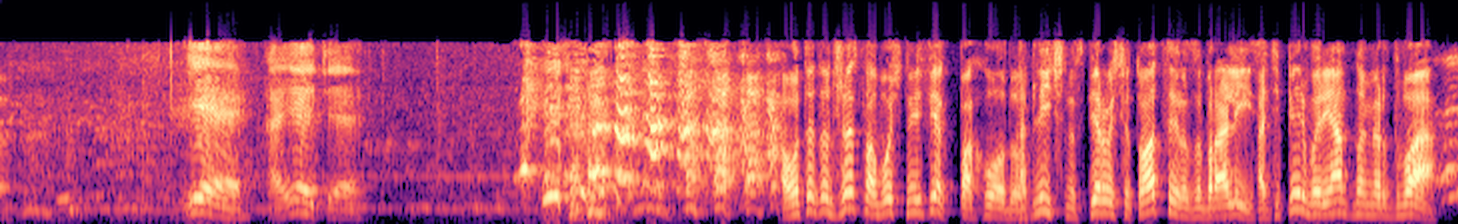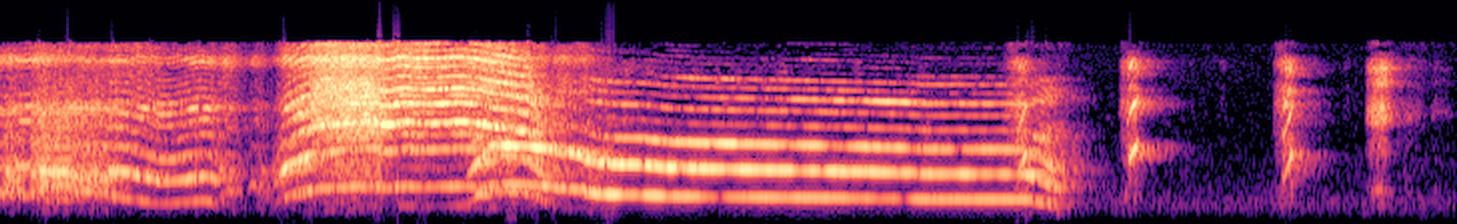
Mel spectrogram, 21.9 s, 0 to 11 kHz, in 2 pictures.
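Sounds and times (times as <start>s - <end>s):
speech: 1.4s - 2.8s, 4.0s - 11.2s
laughter: 3.8s - 6.0s
dog howling: 13.2s - 19.1s
dog yelping: 18.5s - 19.8s, 20.5s - 20.9s.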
